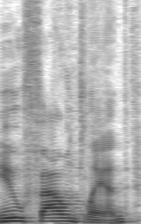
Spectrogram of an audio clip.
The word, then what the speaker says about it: Newfoundland: is a Newfoundland and I know it sounds like I'm saying New Finland but I'm saying Newfoundland in a way that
